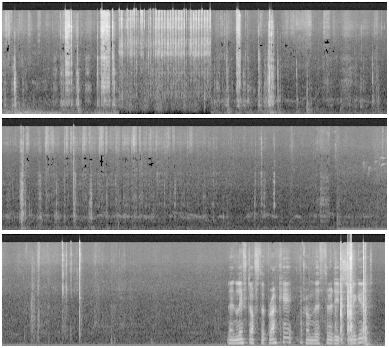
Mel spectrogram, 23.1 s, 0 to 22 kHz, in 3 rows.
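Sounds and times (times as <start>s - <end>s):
socket wrench ratcheting: 1.2s - 4.8s.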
